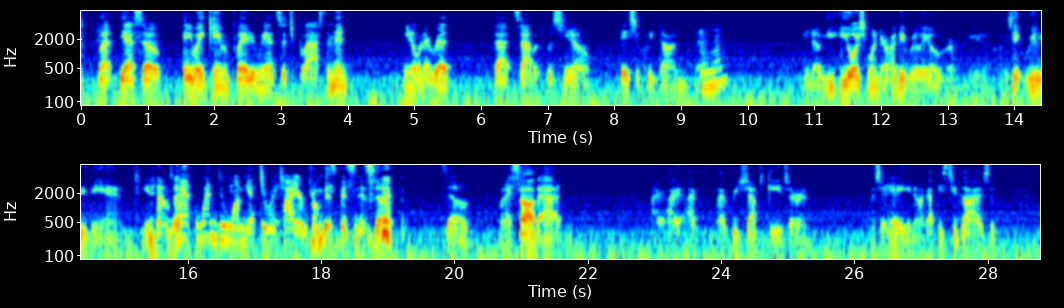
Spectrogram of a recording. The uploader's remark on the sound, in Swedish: i nightlinern backstage på Sweden Rock Festival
